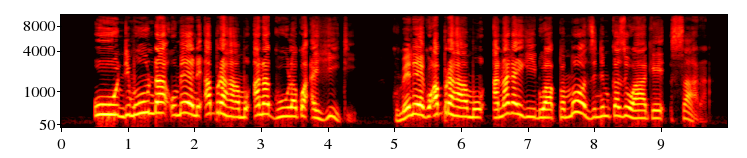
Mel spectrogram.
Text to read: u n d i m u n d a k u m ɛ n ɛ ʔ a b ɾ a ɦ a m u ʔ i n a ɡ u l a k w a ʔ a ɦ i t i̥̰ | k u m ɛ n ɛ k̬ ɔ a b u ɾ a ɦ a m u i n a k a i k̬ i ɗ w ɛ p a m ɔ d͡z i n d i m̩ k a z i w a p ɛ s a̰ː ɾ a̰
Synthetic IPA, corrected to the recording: u n d i m u n d a ʔ u m ɛ n ɛ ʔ a b ɾ a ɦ a m u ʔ a n a ɡ u l a k w a ʔ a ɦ i t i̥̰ | k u m ɛ n ɛ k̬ ɔ a b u ɾ a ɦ a m u a n a k a i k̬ i ɗ w a p a m ɔ d͡z i n d i m̩ k a z i w a k ɛ s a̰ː ɾ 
